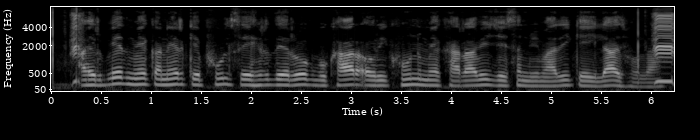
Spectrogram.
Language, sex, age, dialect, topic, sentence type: Bhojpuri, male, 18-24, Northern, agriculture, statement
